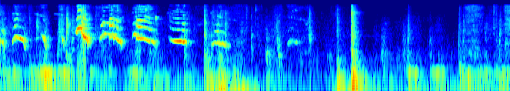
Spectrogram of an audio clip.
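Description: A dog lets out a quick run of high, excited whines and squeaks, followed by a single sharp door thud and faint rustling, with no one talking.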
